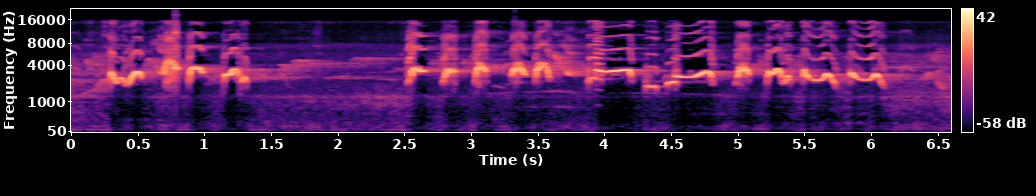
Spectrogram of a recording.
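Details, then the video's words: Song of an Oriental magpie-robin, called kacer, meant to stimulate another bird to sing: clear whistled notes rising and falling, delivered in quick runs, with a pause before a longer varied phrase. "terapi Kacer langsung panas keluar variasi isian"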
